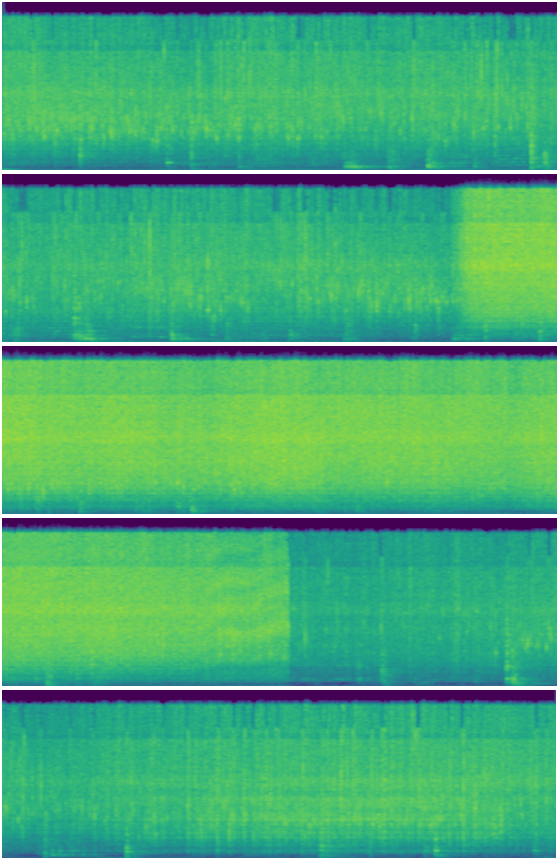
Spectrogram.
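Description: Pork innards frying and being stirred in a pan, a steady close sizzle broken by repeated scraping stirs, with one stretch of loud, continuous hiss in the middle before the sizzle drops back to a lower level.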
